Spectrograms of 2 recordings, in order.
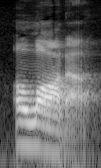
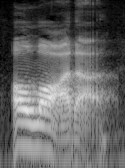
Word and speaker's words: a lot of: I got a lot of merch. I got a lot of merch. Here I used a reduction. A lot of is pronounced a lotta, a lotta.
